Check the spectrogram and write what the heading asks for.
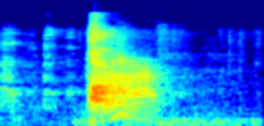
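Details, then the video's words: Foster dog giving a single loud, sharp bark indoors, with faint background noise before and after. "Rocket Racket"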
